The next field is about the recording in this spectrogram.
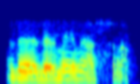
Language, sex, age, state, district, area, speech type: Telugu, female, 18-30, Telangana, Hyderabad, urban, conversation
